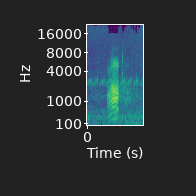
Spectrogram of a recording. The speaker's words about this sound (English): It's another one of those species that we can introduce people to that they may not have encountered to this point. So in that regard, one of the things that I want to do is play the call of the Brant.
